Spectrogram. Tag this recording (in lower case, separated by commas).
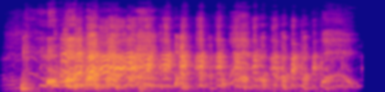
laughter, human voice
